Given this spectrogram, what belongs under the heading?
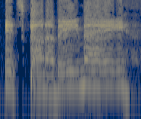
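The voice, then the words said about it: NSYNC boy band singing impression. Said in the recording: “Was that in sync impression? ... You got a boy band voice. That was good.”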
